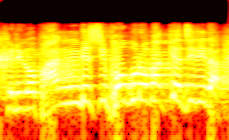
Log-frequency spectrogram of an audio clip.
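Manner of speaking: high, driving sermon delivery; full-force preaching. Real, not acted. Preacher urging the congregation to resist the devil, full-force preaching.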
